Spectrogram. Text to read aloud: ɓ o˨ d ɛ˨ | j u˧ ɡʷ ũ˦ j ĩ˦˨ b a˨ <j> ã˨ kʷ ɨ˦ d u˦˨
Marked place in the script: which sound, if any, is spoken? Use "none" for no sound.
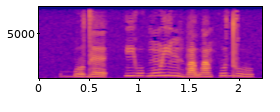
w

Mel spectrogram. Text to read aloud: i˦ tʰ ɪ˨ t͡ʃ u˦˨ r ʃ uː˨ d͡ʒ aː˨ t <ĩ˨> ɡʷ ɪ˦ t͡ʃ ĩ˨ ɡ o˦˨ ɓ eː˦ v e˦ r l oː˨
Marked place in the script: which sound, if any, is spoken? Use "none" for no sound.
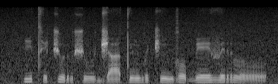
ĩ˦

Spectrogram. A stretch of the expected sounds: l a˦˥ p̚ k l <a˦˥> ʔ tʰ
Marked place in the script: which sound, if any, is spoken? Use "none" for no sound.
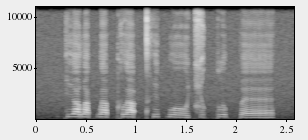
a˥˩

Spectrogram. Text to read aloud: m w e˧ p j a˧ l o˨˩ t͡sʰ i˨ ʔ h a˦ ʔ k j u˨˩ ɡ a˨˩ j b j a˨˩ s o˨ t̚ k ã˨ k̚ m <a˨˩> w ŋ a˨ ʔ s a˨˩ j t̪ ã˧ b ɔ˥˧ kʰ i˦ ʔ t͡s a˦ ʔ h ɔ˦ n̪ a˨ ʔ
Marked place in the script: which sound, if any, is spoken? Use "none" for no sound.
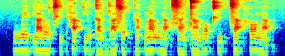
a˦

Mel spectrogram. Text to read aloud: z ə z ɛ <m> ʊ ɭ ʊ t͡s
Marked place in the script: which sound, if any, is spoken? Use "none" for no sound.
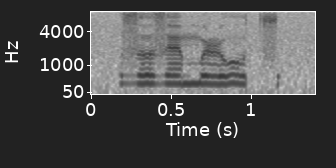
m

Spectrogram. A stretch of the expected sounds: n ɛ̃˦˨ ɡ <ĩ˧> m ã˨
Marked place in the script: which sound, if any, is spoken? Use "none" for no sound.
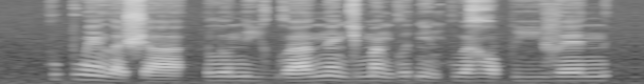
i˧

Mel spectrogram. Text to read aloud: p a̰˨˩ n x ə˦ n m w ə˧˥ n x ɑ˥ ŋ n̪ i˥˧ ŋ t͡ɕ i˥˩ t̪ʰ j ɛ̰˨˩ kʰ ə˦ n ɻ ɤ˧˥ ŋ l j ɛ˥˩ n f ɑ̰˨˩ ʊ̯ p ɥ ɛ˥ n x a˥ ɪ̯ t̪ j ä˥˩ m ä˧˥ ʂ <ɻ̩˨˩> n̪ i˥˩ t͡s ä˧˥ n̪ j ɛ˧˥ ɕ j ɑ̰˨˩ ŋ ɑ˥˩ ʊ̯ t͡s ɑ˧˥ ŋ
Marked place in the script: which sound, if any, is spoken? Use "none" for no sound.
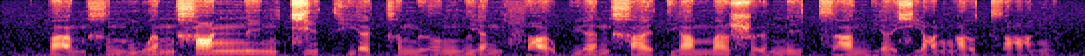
ɻ̩˨˩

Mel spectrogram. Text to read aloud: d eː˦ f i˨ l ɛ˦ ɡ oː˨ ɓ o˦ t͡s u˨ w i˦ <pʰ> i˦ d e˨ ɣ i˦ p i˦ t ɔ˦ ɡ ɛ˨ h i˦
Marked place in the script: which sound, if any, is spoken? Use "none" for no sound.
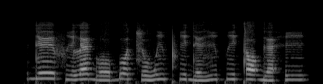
pʰ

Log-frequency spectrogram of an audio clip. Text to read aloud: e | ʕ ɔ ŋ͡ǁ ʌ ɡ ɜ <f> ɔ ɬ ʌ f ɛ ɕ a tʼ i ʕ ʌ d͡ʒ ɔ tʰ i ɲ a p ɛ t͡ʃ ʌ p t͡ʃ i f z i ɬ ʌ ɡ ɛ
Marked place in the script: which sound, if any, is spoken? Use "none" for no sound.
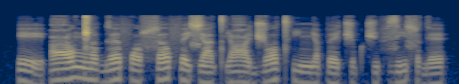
f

